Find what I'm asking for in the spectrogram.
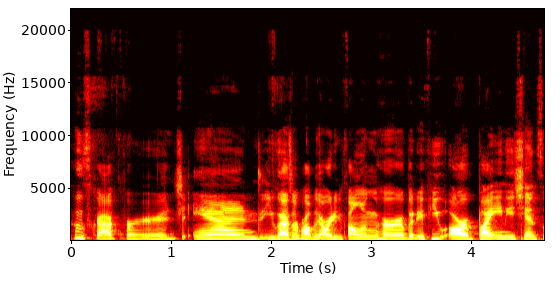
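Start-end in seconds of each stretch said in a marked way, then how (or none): none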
